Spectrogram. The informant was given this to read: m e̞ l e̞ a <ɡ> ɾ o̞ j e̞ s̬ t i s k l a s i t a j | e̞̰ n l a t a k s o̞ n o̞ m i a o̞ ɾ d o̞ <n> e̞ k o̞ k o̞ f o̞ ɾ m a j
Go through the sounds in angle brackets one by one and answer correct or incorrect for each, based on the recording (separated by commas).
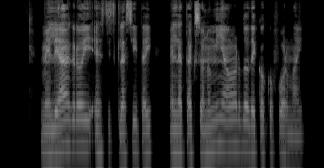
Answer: correct, incorrect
